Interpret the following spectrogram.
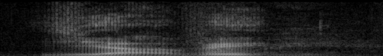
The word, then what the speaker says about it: Yahvé: Lo más común entre los estudiosos es que entiendan que debía pronunciarse aproximadamente Yahvé.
